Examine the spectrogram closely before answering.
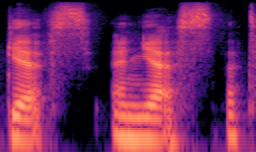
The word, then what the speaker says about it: GIF: of them are still photos they're basically like gifts and yes that's how you pronounce it gif I'm a gift person as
